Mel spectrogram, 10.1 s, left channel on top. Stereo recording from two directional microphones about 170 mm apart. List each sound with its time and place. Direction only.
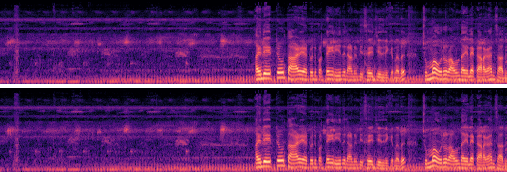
5.0 s speech: 10° right (ahead or behind)
7.3 s speech: 5° right (ahead or behind)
